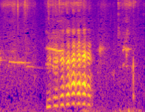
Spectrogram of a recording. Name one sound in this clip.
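A goat bleats close by.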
